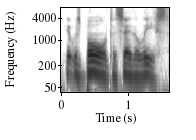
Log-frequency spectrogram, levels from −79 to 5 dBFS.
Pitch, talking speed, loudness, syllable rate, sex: 110 Hz, 260 wpm, -16 LUFS, 4.6 syllables/s, male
